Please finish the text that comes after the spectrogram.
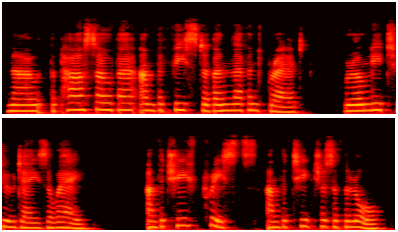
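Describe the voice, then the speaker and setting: A woman's voice: mid-range voice, rough recording. A woman giving a scripted Bible reading as a scripture reader over a video call.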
